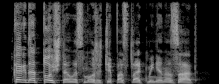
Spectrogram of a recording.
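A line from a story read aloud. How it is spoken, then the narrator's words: Continued yelling. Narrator (Russian): продолжал вопить Меррик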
